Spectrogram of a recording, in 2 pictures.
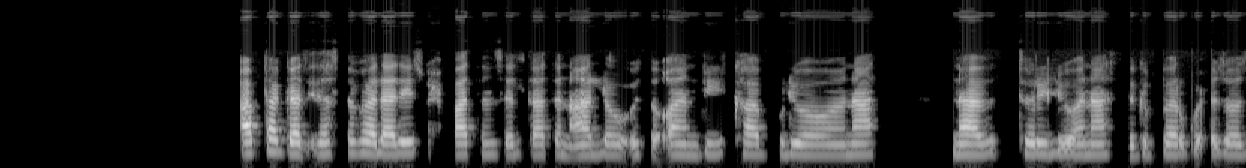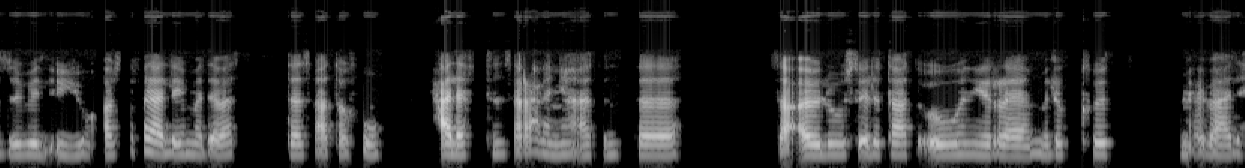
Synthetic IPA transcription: ʔaβt̪ʰaɡazʔet̪azɨt̪ʰɐfɐlalɐjut͡sʼʊħu̥fat̪ʰɨnsɨʔlɨt̪ʰat̪ʰɨnalːɐwuʔɨt̪ʰɨχʼɐnd̪ikʰaβbuljo̞nat̪̚ | naβt̪ʰɨɾilijo̞nat̪zɨɡɨbːɐɾɡʷʊ̰ʕɨzo̞zɨβɨlʔɨjːuʔaβzɨt̪ʰɐfɐlalɐjumɐd̪ɐβat̪z̥ɨt̪ʰɐsa̰t̪ʰɐfu | ħa̰laft̪ʰɨnsɐ̰rːa̰ħt̪ʰɐɲːat̪ʰat̪ʰɨnt̪ʰɐ | sa̰ʔlusɨʔlɨt̪ʰat̪ɨwʊnjɪrːaʔamɨlɨkʰːɨt̪̚ | mɨ̰ʕbali

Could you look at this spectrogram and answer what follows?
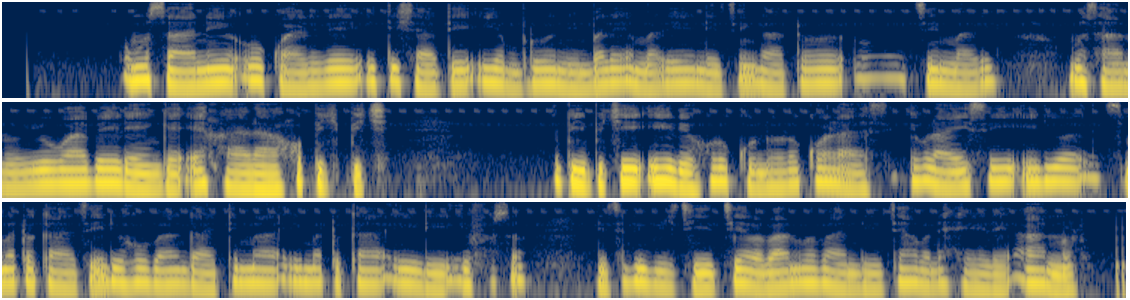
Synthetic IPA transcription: umusaniukwaːlile̞itiʃatiʔijabulunimbaleːmalinit͡sḭːŋɡato̞t͡simali | umusanojuwaβe̞leŋɡeʔexalaxupiipit͡ʃi̥ | ipicipit͡ʃiʔilixulukuːndoloko̞lasi̥ːβulajisiḭljo̞t͡simotokat͡sḭlixuβaŋɡatimaimatokailiːfuso̞ | nit͡siβiβit͡ʃit͡sjeβaβaːnduβaβaːndit͡siaβo̞nexele̞anolo

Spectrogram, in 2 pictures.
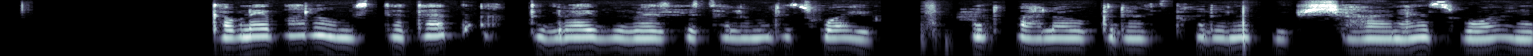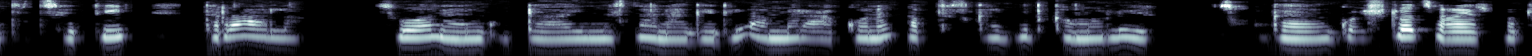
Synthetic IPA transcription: kʰaβnajbahlawimɨst̪ʰɐt̪ʰat̪aβt̪ʰɨɡɾajbɨβɐzħizɨt̪ʰɐlɐmɐd̪ɐsɨwaɨjːu | ʕant̪ʰibahlawikʰːɨd̪anzɨt̪ʰɐ̥xɐd̪ɐnɐɨbɨʃaɦanɐsɨwaɨnt̪ʰi̥t̪ʰɨ̥sɐt̪ʰːit̪ʰɨɾaalːa | sɨwaɨnːɨɡud̪ːajmɐst̪anaɡɐd̪iaβmɐɾʕakʰo̞nɐʔaβt̪ʰɐ̥skʰɐɾbɐt̪ʼkʰɐmɐlːoɨjːu | sɨkɐɡuʕʃt̪ʰo̞t͡sʼɨrːajzɨxot̪ʰu

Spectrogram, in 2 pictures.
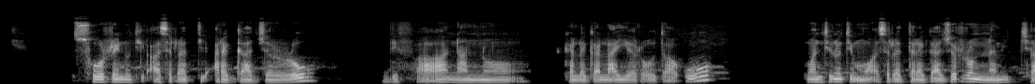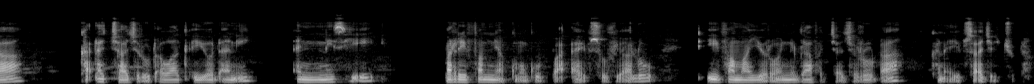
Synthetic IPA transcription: suːrːɪnʊt̪ɪʔɐsɪrːɐt̪ːɪʔɐɾɡaːd͡ʒɪrːu | bɪfa̰ːnaːnːoː | ɡ̥ɐlɐɡɐla̰ːjɛɾo̞̰ːt̪ʰɐ̰ʔu | wʔɐnt̪ɪnʊt̪ɪmːoːɐ̰sɪrːɐt̪ːɪɐɾɡa̰ːd͡ʒɪrːʊnɐmɪt͡ʃːaː | kʰɐᶑɐt͡ʃːaːd͡ʒɪɾʊ̰ᶑɐwaːkʼɐjoːᶑɐniː | ʔɪnːɪsɪ | b̥ɐrːeːfːɐmnɪɐkːʊmɐɡʊbːa̰ːᶑa̰ɪ̰bsṵːfja̰ːluːᶑiːfɐmaːjɛ̰ɾo̰ːɪnːɪɡaːfɐt͡ʃːa̰ːd͡ʒɪrːṵᶑa | kʰɐnʔɐ̰ɪ̰bsa̰ːd͡ʒɛt͡ʃːu̥ːᶑɐ̥

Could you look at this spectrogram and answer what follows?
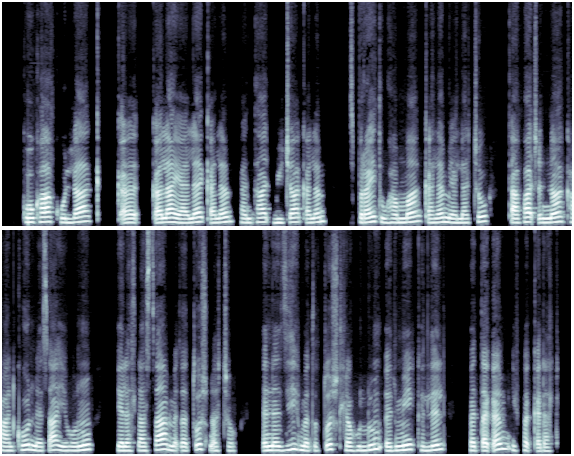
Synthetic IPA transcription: ɡ̥okʰakʰolːa | kʼəlajaləkʼələmfənt̪ʰat͡ʃʼbit͡ʃʼakʼələm | spɨɾajt̪wʊɦamːakʼələmjalːat͡ʃːɛw | t̪ʼafat͡ʃʼɨnːakʰalkʰo̞nːəsʼajɛho̞nu | jɛləsəlasamət̪ʼət̪ʼo̞t͡ʃːnat͡ʃːɛw | ʔɨnːəzːihmət̪ʼət̪ʼo̞t͡ʃːləɦulːumʔɨd̪me̞kʰɨlːɨl | mət̪ʼːəkʼəmjɪfːəkʼːəd̪al

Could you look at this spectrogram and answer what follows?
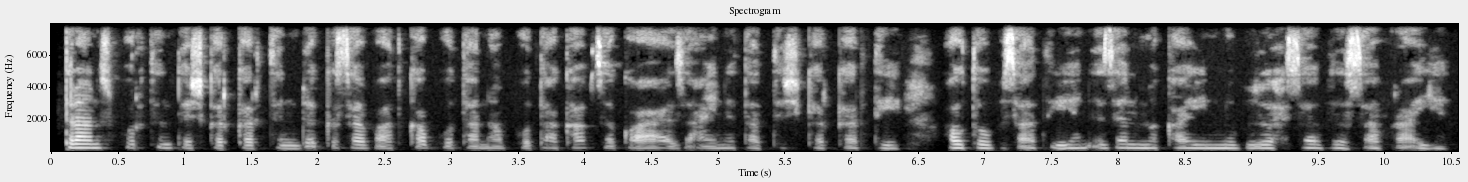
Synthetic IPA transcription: t̪ɾanspʰo̞ɾt̪ʰɨnt̪ʰɐʃkʰɐɾkʰɐɾt̪ʰɨnd̪ɐkʼːɨsɐβat̪kʰaβbo̞t̪ʰanaβbo̞t̪ʰakʰaβt͡sʼɐkʼaʕaʕɨzḭʕajnɐt̪ʰat̪ʰːɐʃkʰɐɾkʰɐɾt̪ʰiʔawt̪ʰo̞βusa̰t̪ɨjːɛnʔɨzɐnmɐkʰajinmɨbɨzuħsɐβzɐsafɾa̰ʔɨjːɛn

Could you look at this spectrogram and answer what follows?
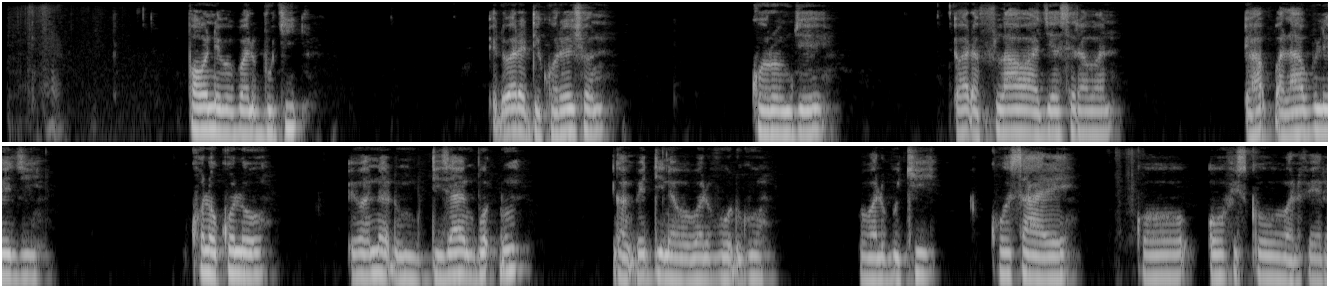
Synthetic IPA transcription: pawnɛbabalbuki | ʔɛɗɔwaɗadɛkɔɾeʃɔn | kɔɾomd͡ʒɛ | ɓɛwaɗaflawad͡ʒɛsɛɾaman | ɓɛhaɓːalabuled͡ʒi | kʰɔlɔkɔlɔ | ɓɛwanːaɗumdizajnboɗːum | ŋɡamɓedːinababalvoɗuɡɔ | bawalbukʰi | kʰɔsaɾɛ | kɔɔfiskɔbabalfɛɾɛ

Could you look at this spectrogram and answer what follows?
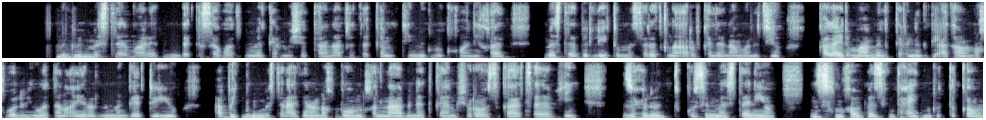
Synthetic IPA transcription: mɨɡbɨnmɐst̪ʰɐnmalɐt̪nɨd̪ʼɐkʼːisɐβat̪mɨmɐlkʰɨħmɐʃɛt̪ʼa̰naβt̪ʰɐt̪ʼɐkʼːɐmt̪ʰimɨɡ̚bɨkʰɨ̥xonjɪxɐ̰lmɐst̪ʰɐbɨd̪liɨt̪ʰomːɐsɐɾɐt̪̚kʰɨnɐ̰ʔʼrːɐ̰βkʰɐlːɐnamalɐt̪ɨjːukʰalajd̪ɨmːamɐlkɨʕnɨɡd̪iʔa̰t̪ʰanalɐxbɐlunhiwot̪ʰanɨ̰χʼɨ̰jiɾɐlːunmɐŋɡɐd̪iɨjːuʔa̰bajt̪mɨɡbimɐst̪ʰɐnʔa̰t̪ʰanalːɐxɨbomnɨxɨ̰lnaaβɨnːɐt̪kʰɐmʃuɾowsɨ̥ɡat͡sʼɐ̰βħi | zɨħlut̪ʰɨ̥kʰːusɨnmɐst̪ʰɐnɨjːomnɨsɨ̥xumkaβbɐzħɨnt̪ʰiħajɛt̪mɨɡɨt̪ʼɨkʼːɐmu

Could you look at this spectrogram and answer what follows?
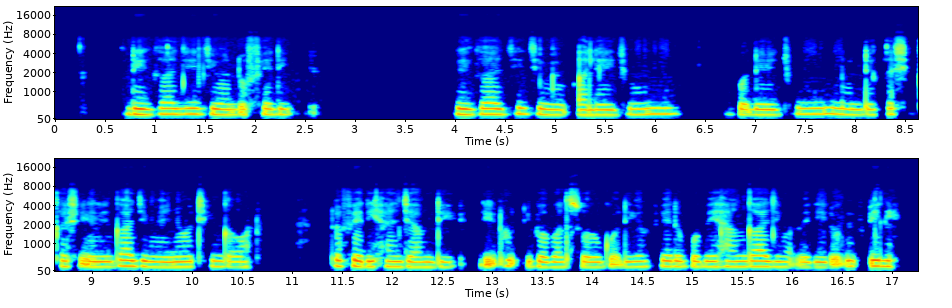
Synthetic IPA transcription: ɾiɡad͡ʒid͡ʒiwɔnɗɔfedi | ɾiɡad͡ʒid͡ʒimɛɓaled͡ʒum | bɔɗed͡ʒumnɔndɛkaʃi̥kaʃḭɾiɡad͡ʒimɛɲotʰiŋɡawɔn | ɗɔfeɗihand͡ʒamdiɗḭɗṵɗːibabalsɔɾɔɡo̰ɗijamfɛɾɛbɔbɛɦaŋɡad͡ʒima̰ɓːɛɗiɗɔ̰ɓiɓːili

